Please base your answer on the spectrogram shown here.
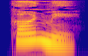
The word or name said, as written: ಕಣಿಮೆ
